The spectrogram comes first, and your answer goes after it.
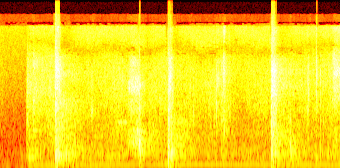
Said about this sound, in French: Elle ferme la porte.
